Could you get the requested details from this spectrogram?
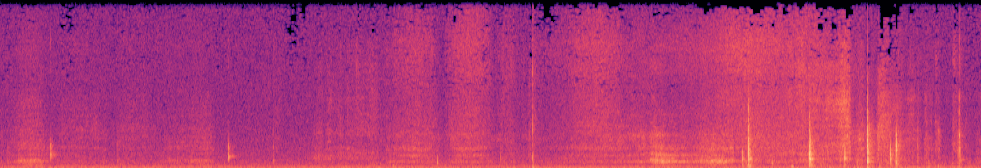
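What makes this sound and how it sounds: Both hands rest flat on a large open catalogue of thin glossy printed paper, lying flat on a table and thick and solid as a stack, while the fingertips rub and scratch across the page surface. A soft, airy paper hiss runs throughout, broken by a few faint ticks, then grows louder toward the end with a cluster of sharp, bright scratches over a faint steady low hum.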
